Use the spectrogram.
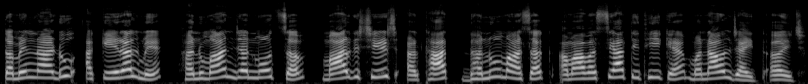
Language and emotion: Maithili, neutral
